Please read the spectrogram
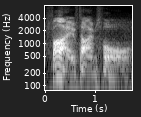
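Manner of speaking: mock-solemn deep slow delivery; put-on deep voice teasing the class; silly deep voice. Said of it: "Sorry, I don't know what's going on today".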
